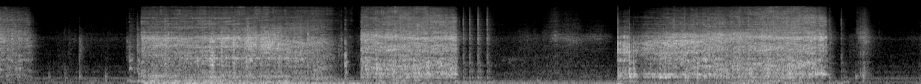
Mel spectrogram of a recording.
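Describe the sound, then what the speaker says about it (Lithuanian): A hand file is drawn along a ski's steel edge from tip to tail at about a one-degree bevel, giving three long, loud rasping strokes with short quiet pauses between them and no talk. "Ir pradedame galąsti nuo slidės priekio į slidės galą."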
